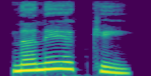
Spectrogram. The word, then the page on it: ನೆನೆಯಕ್ಕಿ: neneyakki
